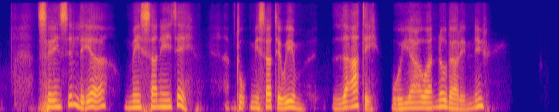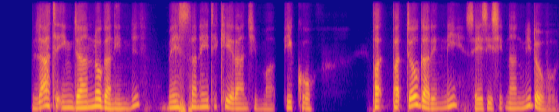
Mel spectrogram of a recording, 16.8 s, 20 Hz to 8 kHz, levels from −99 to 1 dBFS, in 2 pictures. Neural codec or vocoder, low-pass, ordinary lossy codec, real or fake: codec, 16 kHz, 0.3 kbps, FocalCodec; 7.2 kHz; MP3, 64 kbps; fake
